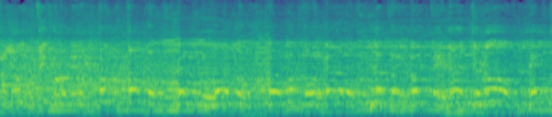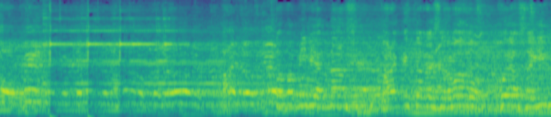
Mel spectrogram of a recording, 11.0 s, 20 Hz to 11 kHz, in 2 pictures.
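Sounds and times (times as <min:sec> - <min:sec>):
crowd noise: 0:00.0 - 0:11.0
music: 0:00.0 - 0:11.0.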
